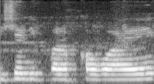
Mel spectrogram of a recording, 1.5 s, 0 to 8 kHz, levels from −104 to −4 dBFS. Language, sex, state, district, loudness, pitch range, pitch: Hindi, male, Uttar Pradesh, Shamli, -12 LUFS, 180-195 Hz, 180 Hz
